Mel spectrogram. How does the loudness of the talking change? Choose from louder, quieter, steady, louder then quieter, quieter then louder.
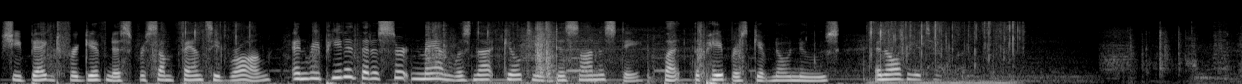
steady.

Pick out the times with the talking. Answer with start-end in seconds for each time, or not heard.
0.0-9.4.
